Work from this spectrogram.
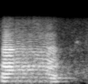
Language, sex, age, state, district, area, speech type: Hindi, male, 30-45, Bihar, Vaishali, urban, conversation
